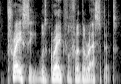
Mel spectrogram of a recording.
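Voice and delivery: usual speaking voice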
